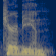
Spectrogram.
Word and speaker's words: Caribbean: it's pronounced it's Caribbean. Every time they say it to right. me, I'll be, it's pronounced Caribbean. – It's Caribbean.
